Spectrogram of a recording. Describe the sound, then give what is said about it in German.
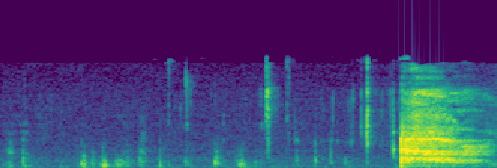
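A sip from a drink: a few soft mouth clicks and smacks, then a sudden loud, breathy rush of sound that carries on to the end. “Kurz meinen Schluck nehmen.”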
